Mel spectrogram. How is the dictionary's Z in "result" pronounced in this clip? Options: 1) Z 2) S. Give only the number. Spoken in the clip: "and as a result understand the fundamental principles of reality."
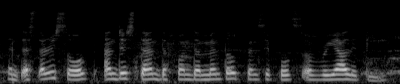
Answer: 2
